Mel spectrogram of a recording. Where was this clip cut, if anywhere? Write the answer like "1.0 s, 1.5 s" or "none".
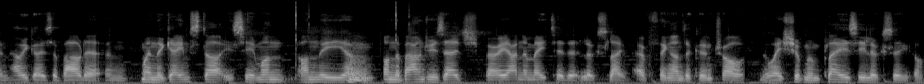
1.1 s, 3.7 s, 6.3 s, 7.5 s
